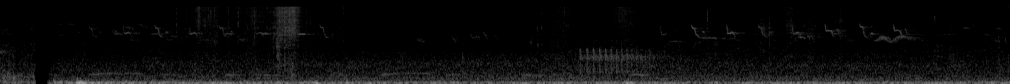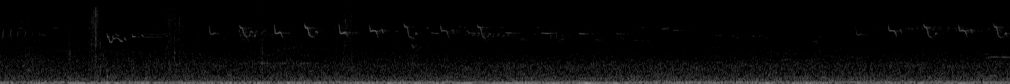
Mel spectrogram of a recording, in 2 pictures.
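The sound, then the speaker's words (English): A woodpecker calls outdoors, a series of short, high chirping notes repeating in bursts over a steady low rumble of wind and ambient noise, with no one speaking. “let me send you that woodpecker sound now.”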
